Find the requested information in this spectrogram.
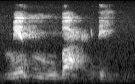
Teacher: Nah, contohnya misalkan min ba'di, ada nun ketemu ba. Maka prakteknya adalah gunnah ya, masuk ke hidung. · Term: iklab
